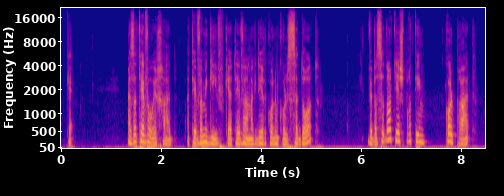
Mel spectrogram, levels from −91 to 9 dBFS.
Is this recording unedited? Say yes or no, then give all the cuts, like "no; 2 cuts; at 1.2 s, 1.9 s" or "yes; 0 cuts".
yes; 0 cuts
